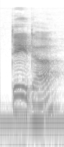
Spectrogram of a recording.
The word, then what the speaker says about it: data: is we don't make a clear aspirated T sound t in this word.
